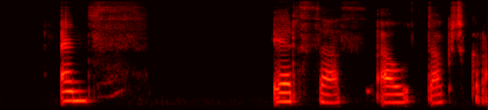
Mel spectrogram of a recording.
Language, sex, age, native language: Icelandic, female, 9, Icelandic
